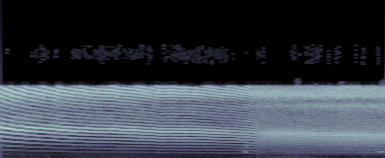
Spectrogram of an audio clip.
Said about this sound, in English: I did not know frogs made these types of fucking noises.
